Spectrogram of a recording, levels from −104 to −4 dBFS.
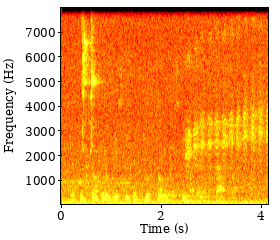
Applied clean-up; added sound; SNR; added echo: none; Bird; -3 dB; reverberation time 1.5 s.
